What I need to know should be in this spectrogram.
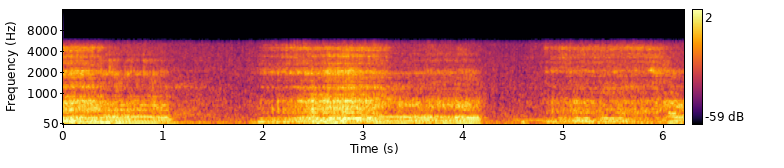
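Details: Two sleepers snoring together: loud, rattling snores on each in-breath with short quieter pauses, about two breaths heard; ordinary snoring.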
